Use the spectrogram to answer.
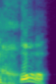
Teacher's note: Kha ni nafas akan terlepas. Itulah hams.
